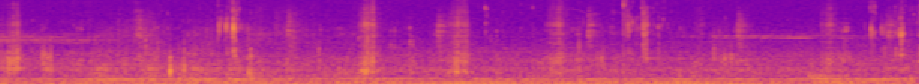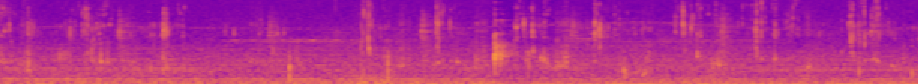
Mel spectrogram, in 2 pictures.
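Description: Close-miked eating sounds of a person eating rice and curry by hand: chewing and wet mouth sounds, with the squish of fingers mixing rice on a steel plate and many small scattered clicks. A steady low hum runs underneath.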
